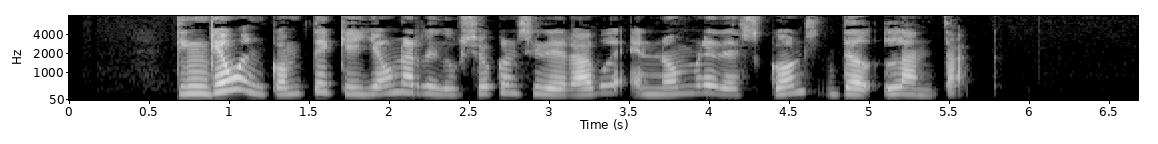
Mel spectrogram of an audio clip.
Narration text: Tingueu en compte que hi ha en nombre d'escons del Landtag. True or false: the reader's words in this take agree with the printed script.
false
